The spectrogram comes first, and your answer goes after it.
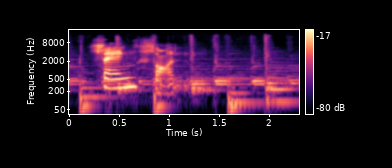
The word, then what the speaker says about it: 생선: to combine the angle first of these two syllables to form the handle of the word sangsan and remember samsung means fish to be specific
